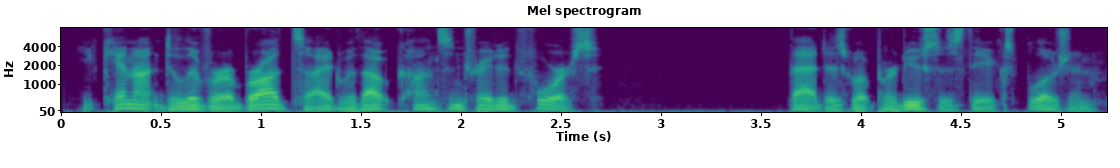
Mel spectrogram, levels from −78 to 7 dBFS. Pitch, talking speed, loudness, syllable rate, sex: 105 Hz, 150 wpm, -18 LUFS, 6.7 syllables/s, male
